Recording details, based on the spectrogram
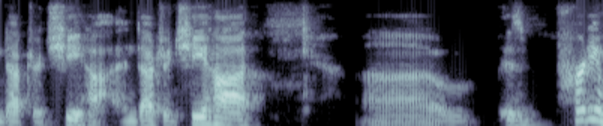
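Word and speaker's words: Czaja: name i've been referring to him as dr zaha but you pronounce his name dr chiha and dr chiha is pretty much the world's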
